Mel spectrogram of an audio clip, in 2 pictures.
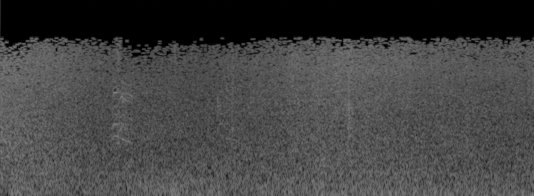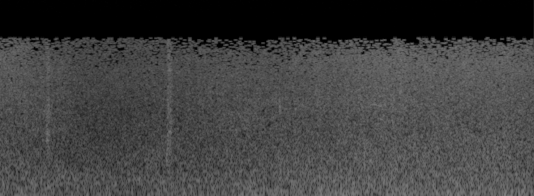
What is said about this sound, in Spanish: camina por la orilla del mar.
